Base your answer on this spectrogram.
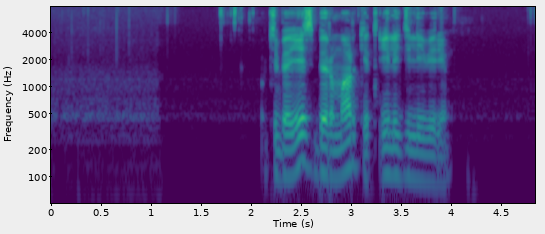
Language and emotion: Russian, neutral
